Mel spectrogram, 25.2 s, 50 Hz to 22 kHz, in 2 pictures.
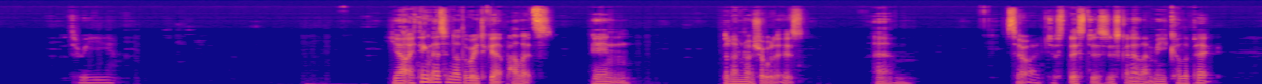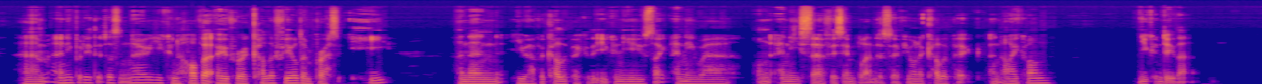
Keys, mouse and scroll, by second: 0.2 click, 0.9-3.4 drag, 6.5 click, 7.2 click, 9.6 click, 10.4 click, 12.6 click, 15.4 e.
